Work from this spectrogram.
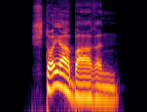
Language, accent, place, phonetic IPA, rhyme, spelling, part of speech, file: German, Germany, Berlin, [ˈʃtɔɪ̯ɐbaːʁən], -ɔɪ̯ɐbaːʁən, steuerbaren, adjective, De-steuerbaren.ogg
- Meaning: inflection of steuerbar: 1. strong genitive masculine/neuter singular 2. weak/mixed genitive/dative all-gender singular 3. strong/weak/mixed accusative masculine singular 4. strong dative plural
